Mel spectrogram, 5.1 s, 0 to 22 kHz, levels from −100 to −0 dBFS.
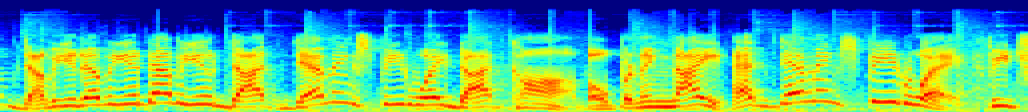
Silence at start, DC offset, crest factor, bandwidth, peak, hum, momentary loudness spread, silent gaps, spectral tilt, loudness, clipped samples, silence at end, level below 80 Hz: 0 s; under 0.1%; 14 dB; 14 kHz; 0 dBFS; none; 4 LU; none; -5.5 dB/octave; -15 LUFS; under 0.1%; 0 s; -48 dBFS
